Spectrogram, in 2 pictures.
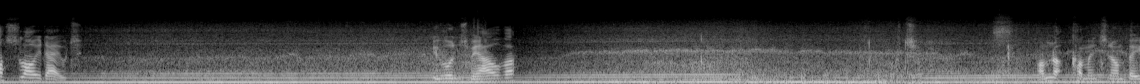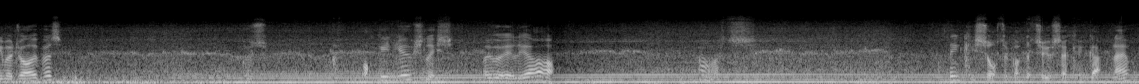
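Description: Wind rushes past a motorcycle.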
